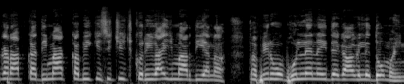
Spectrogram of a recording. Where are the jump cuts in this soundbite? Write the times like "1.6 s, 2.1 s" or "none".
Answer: none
